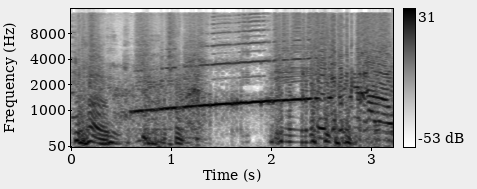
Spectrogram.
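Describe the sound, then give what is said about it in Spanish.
Emergency siren wailing on a city street, its tone sliding steadily upward as it sounds behind people talking. “Sí, hay una sirena de fondo. ¿Ha pasado algo?”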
